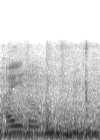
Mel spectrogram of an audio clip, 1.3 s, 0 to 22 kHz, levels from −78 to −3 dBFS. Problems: constant background noise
